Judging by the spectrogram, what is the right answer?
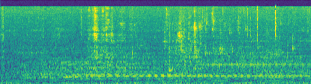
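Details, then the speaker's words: Solar heat collector circulation pump switched on by basic differential controller after lowering differential setting: quiet steady hum with water trickling and gurgling through pipes; circulation pump running, normal flow. "can you heard here the pump just came on okay okay so our pump is on the green light is is back on"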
